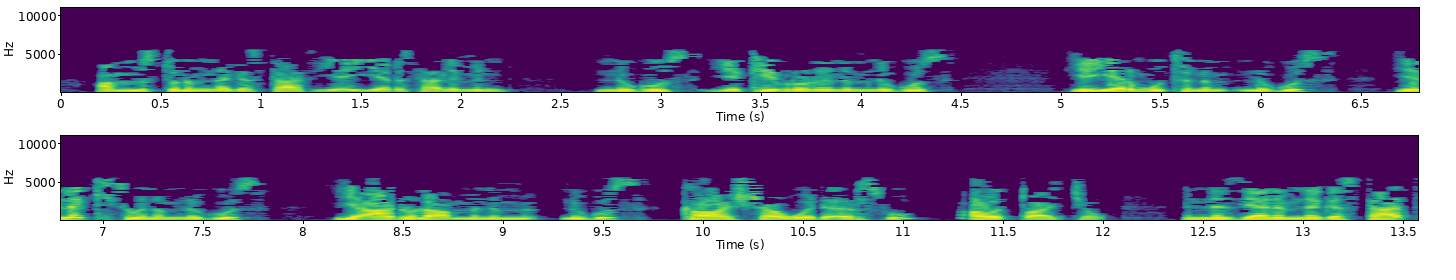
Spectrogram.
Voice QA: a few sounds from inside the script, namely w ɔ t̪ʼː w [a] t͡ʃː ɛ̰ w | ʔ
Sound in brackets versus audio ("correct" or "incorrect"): correct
